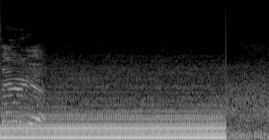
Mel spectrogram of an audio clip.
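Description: Mazda Miata engine fitted with new exhaust headers holds a loud, steady idle drone with strong low harmonics for about two seconds, then cuts off abruptly, leaving faint background noise.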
